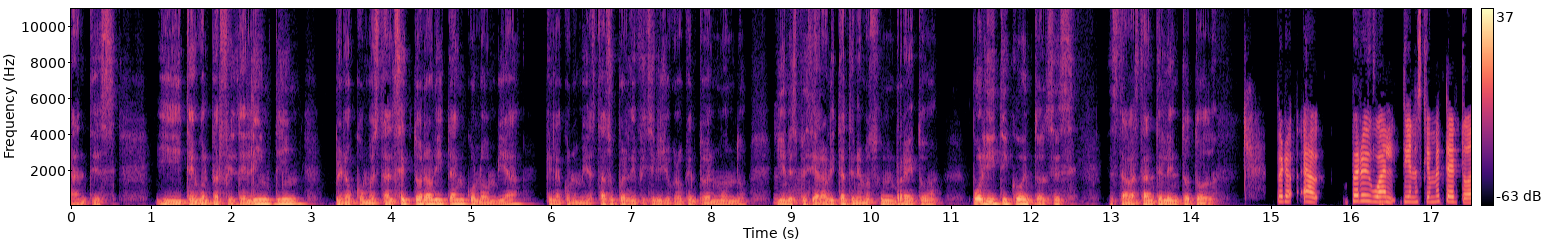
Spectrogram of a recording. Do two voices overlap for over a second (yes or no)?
no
